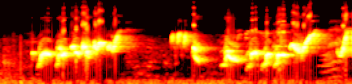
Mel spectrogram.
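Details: White-rumped shama singing in a collection meant to tutor and provoke quiet captive shamas into song: two energetic bursts of varied whistles and harsh chattering notes, swooping up and down in pitch, with a faint low rumble beneath.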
